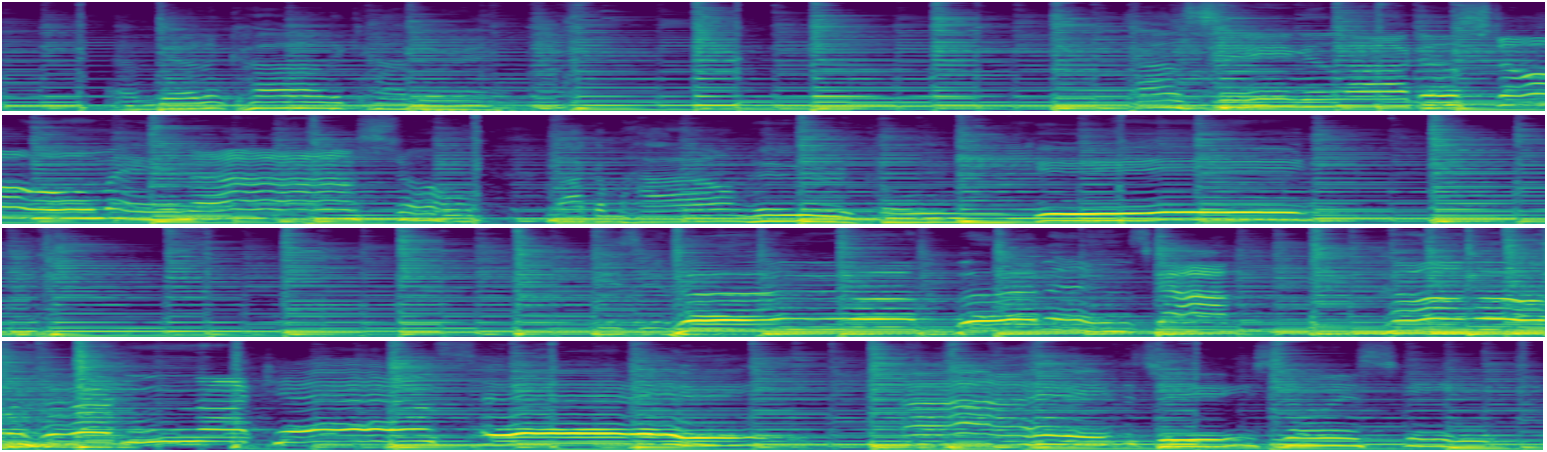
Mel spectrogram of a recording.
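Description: Acoustic guitar strummed steadily under a woman singing a country song, her voice gliding over the chords.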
